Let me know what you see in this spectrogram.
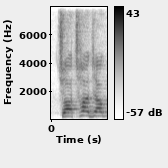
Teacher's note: च छ ज को चवर्ग कहते हैं जिनका उच्चारण तालु से होता है।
